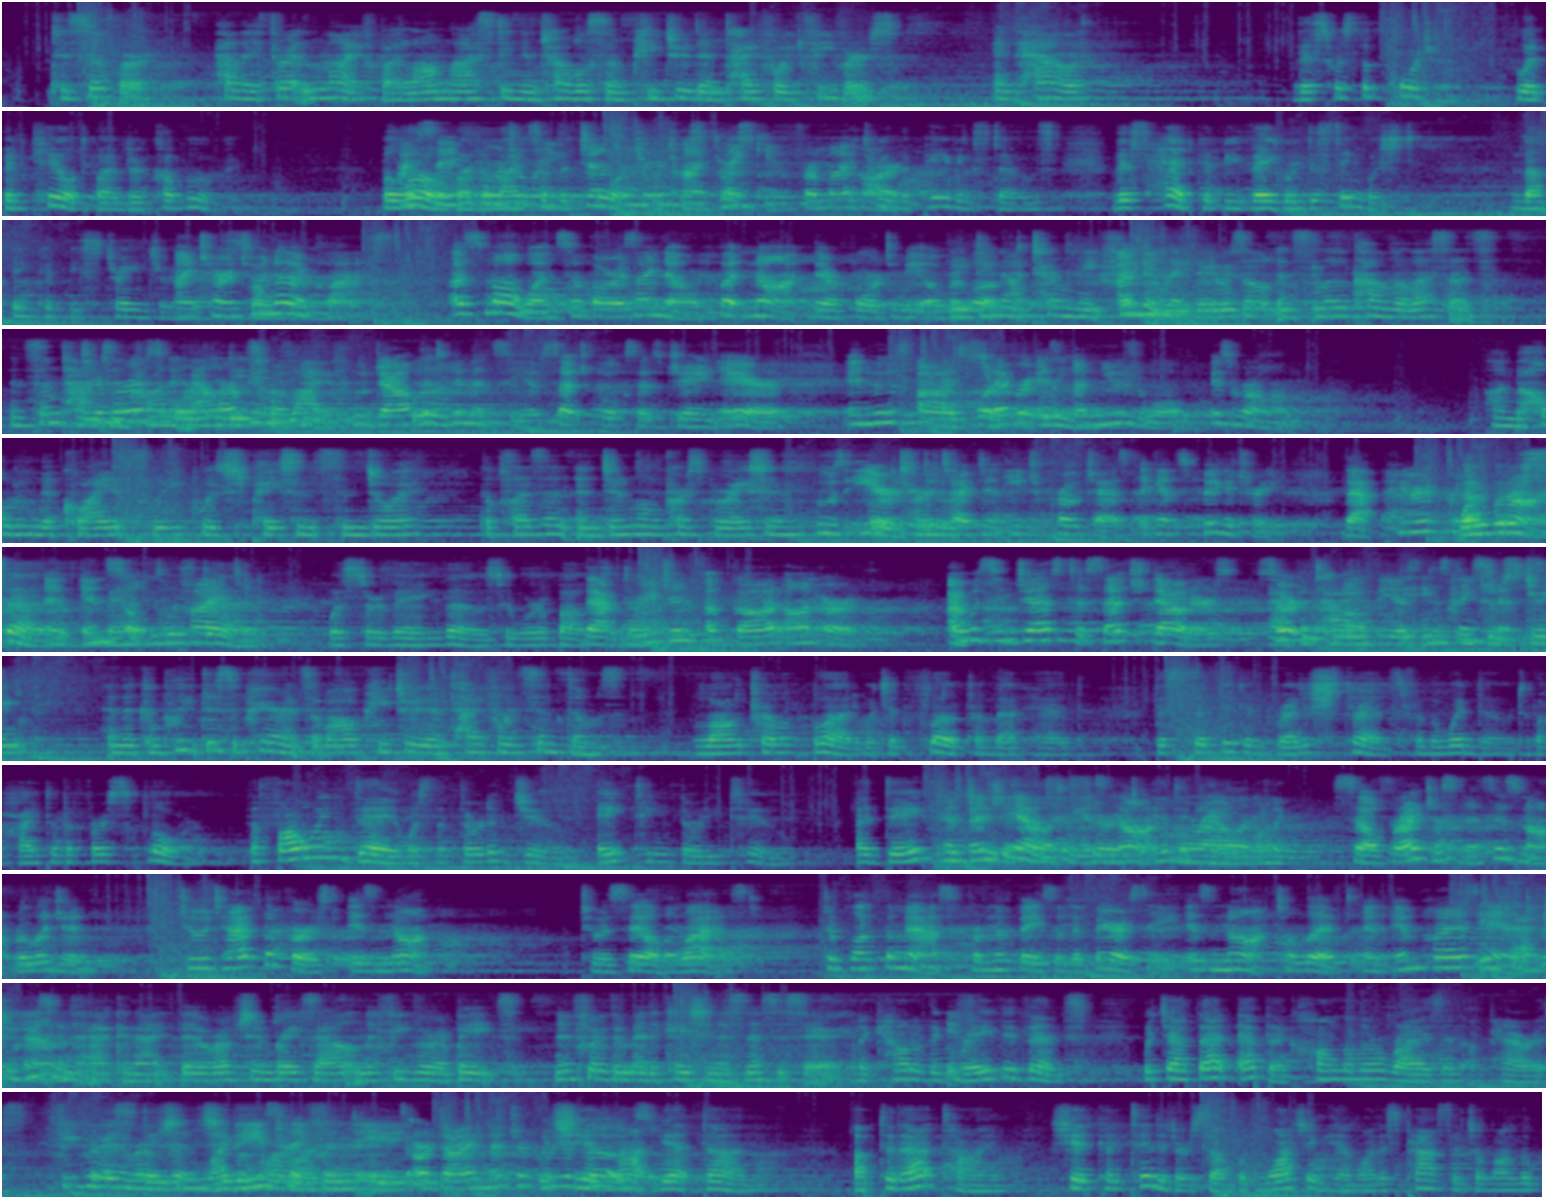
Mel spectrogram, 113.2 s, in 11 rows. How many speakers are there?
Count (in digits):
3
